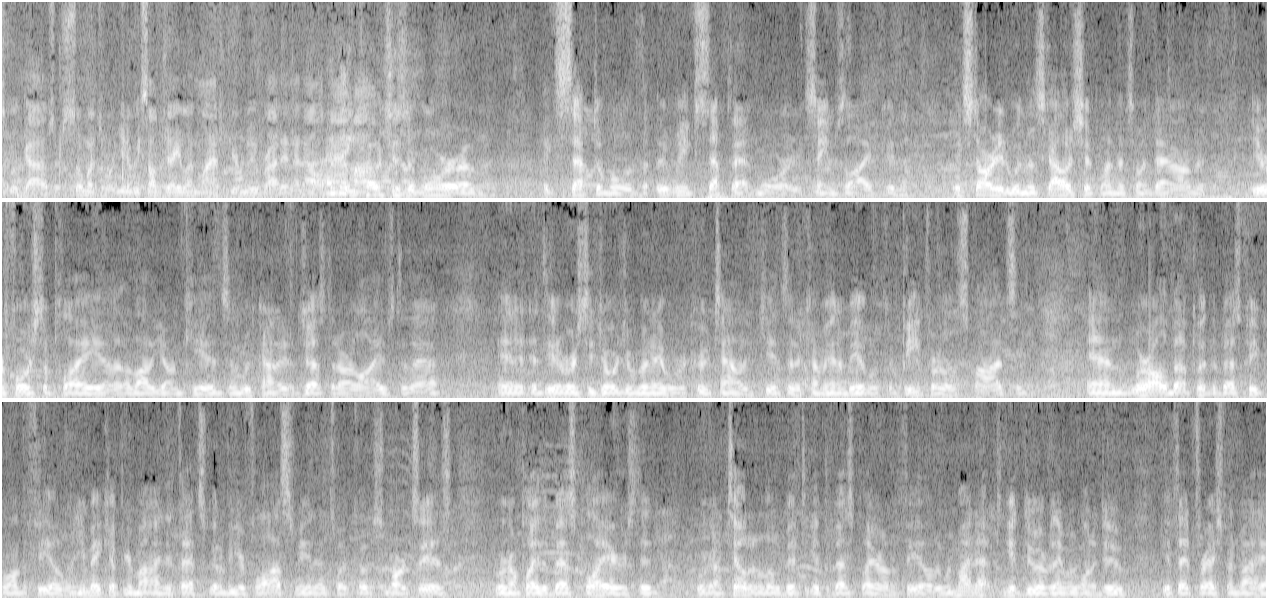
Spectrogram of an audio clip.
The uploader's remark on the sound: CFP National Championship Media Day Press Conference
